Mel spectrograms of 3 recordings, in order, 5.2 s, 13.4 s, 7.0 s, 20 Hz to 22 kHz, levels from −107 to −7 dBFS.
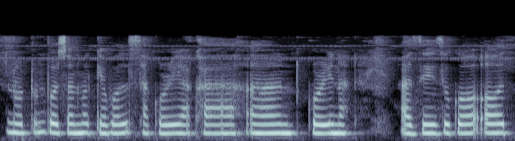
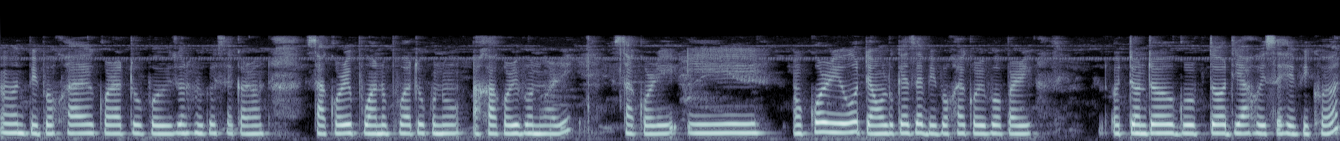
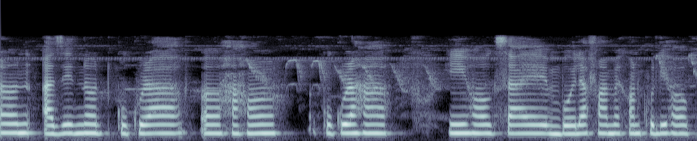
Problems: background sounds at intervals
